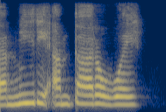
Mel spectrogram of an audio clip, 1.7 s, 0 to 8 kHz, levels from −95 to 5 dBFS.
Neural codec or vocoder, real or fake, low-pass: codec, 16 kHz, 1.1 kbps, Voila-Tokenizer; fake; 7.2 kHz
